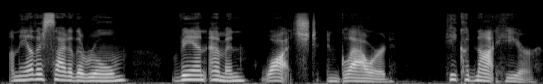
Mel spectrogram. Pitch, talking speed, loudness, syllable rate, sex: 165 Hz, 175 wpm, -19 LUFS, 5.0 syllables/s, female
